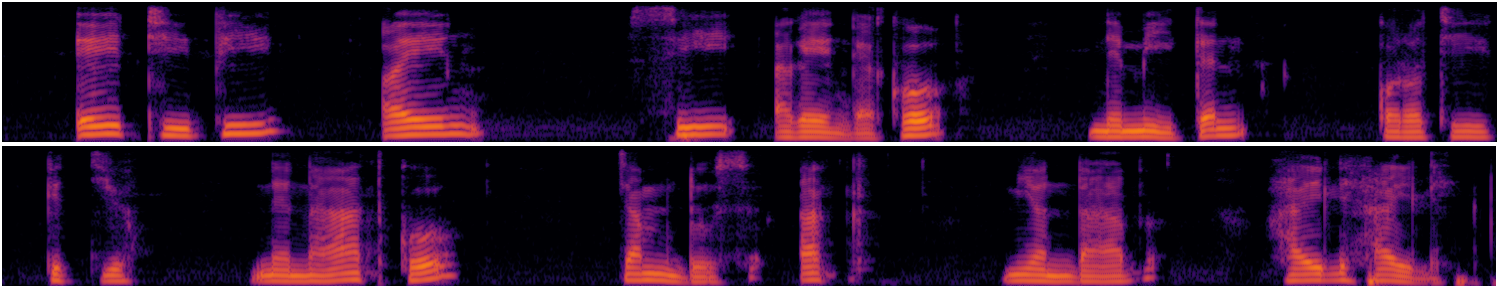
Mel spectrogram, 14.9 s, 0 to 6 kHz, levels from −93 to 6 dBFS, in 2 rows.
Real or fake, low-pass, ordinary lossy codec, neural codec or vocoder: fake; 5.4 kHz; none; vocoder, 44.1 kHz, 128 mel bands, Pupu-Vocoder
